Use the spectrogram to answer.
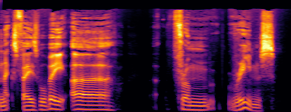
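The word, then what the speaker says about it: Reims: But this is Reams. It's easy. – So it's much easier to pronounce.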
